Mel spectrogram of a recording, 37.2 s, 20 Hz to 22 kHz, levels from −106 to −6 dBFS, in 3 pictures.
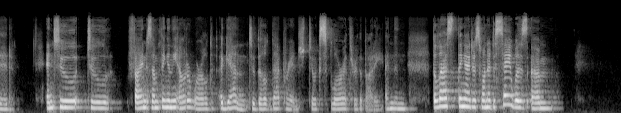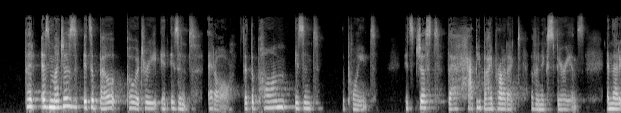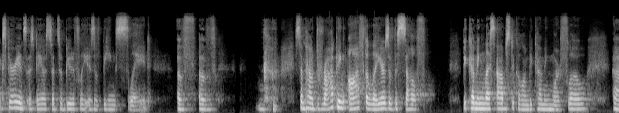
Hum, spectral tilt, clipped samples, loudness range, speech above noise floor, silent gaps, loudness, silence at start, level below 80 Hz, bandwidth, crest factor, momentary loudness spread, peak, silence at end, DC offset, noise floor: none; -4.5 dB/octave; under 0.1%; 9 LU; 60 dB; 29.56-29.63 s; -27 LUFS; 0 s; -64 dBFS; 12.5 kHz; 20 dB; 17 LU; -8 dBFS; 0 s; under 0.1%; -87 dBFS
